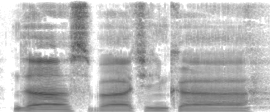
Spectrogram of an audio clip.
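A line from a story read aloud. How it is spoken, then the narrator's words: Concerned doctorly drawl. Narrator (Russian): озабоченным тоном средневекового эскулапа протянул Вениамин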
